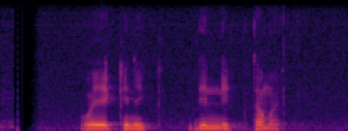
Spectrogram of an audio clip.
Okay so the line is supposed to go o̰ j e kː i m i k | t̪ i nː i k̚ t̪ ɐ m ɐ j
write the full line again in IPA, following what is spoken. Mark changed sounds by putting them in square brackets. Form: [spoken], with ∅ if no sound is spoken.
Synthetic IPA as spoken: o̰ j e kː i [n] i k | [d̪] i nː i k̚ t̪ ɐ m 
